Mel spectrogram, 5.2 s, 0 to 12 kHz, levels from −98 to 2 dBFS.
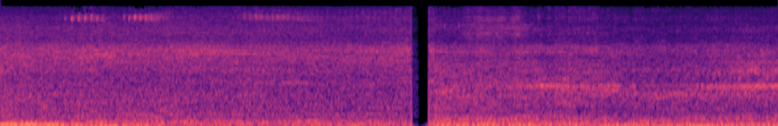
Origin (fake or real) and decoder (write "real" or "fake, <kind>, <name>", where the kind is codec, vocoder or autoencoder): real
